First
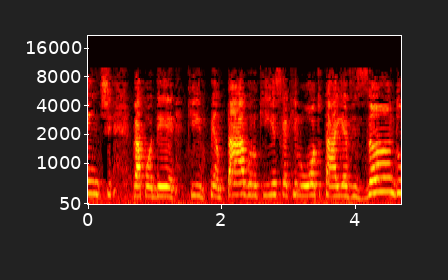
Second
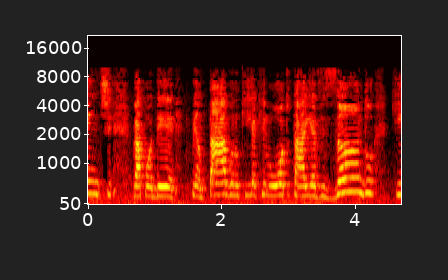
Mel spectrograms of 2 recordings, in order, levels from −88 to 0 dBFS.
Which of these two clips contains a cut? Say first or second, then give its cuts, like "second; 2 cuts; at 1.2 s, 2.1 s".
second; 2 cuts; at 1.5 s, 2.4 s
